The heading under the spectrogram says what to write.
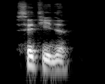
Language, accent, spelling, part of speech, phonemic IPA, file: French, France, cétide, noun, /se.tid/, LL-Q150 (fra)-cétide.wav
- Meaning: ketide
